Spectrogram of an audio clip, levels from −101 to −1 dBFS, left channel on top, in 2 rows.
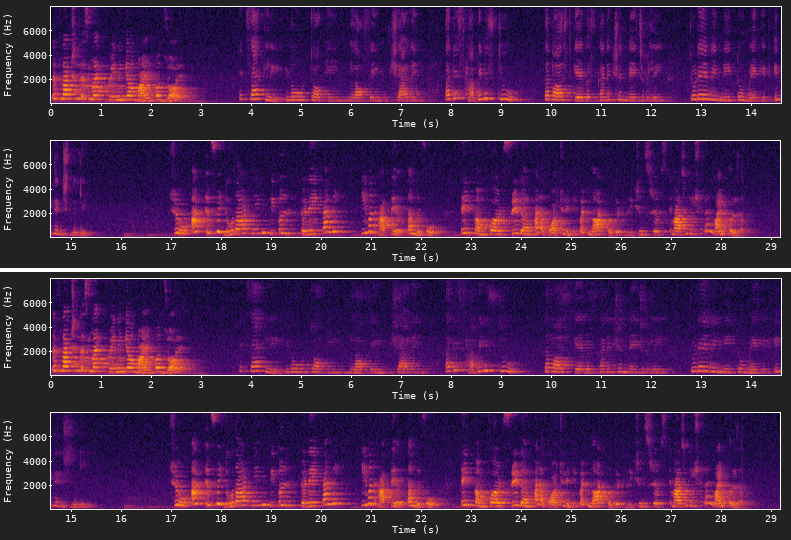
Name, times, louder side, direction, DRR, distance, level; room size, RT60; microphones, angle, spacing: voice 1, 0.0-2.7 17.0-20.4 20.8-22.3 22.8-28.4, right 1 dB, 15° right, 4 dB, 1.4 m, -31 dB
voice 2, 3.8-9.4 9.9-12.3 12.8-15.4, left 3 dB, 80° left, 5 dB, 1.5 m, -40 dB
15.0 x 8.6 x 5.4 m, 0.81 s
head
